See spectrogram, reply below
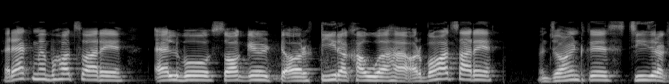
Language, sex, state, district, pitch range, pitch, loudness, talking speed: Hindi, male, Jharkhand, Garhwa, 190-210 Hz, 200 Hz, -15 LUFS, 160 wpm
